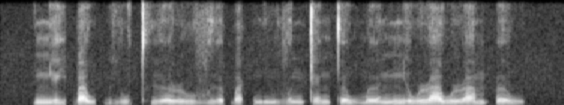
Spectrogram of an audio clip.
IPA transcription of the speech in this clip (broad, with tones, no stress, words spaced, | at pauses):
ɲe˧˥j ɓa˨˩˨wɓi˨˩˦w t̪ʰɨ˨˩˨ə̯ɹu˧ vɨ˨˩ə̯ɓa˨˩k̚ŋi˨˩˨ŋvə˨˩ŋ ʈɛ˧˥nt̪ə˨˩w məː˨˩˦nɲə˧˥wɹa˧w ɹa˧˥mʔə˨˩w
